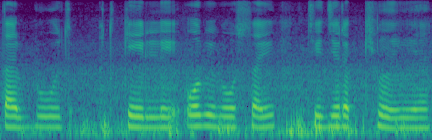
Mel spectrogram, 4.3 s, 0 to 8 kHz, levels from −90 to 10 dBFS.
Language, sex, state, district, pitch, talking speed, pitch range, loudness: Hindi, female, Haryana, Jhajjar, 185 Hz, 140 wpm, 175-195 Hz, -17 LUFS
